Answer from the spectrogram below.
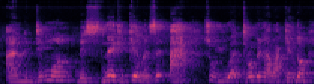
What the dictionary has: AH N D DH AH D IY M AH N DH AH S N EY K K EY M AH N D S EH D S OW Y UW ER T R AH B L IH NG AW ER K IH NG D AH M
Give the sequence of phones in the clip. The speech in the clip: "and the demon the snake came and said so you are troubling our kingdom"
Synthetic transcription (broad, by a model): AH N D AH D IY M AH N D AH S N EY K K EY M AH N S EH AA S OW Y UW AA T R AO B IH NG AW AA K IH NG D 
